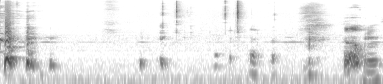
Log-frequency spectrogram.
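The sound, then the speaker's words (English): A string of short, abrupt hiccups, fairly loud, popping out at uneven intervals with quiet breathy sounds and background murmur between them. “I have the hiccups now.”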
